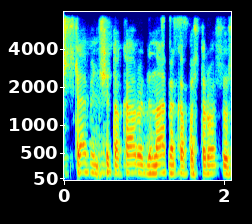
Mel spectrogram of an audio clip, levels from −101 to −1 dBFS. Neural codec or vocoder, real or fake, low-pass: vocoder, 44.1 kHz, 128 mel bands every 256 samples, BigVGAN v2; fake; 7.2 kHz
